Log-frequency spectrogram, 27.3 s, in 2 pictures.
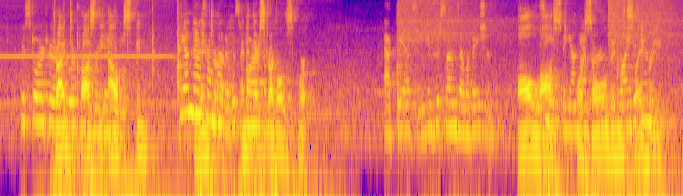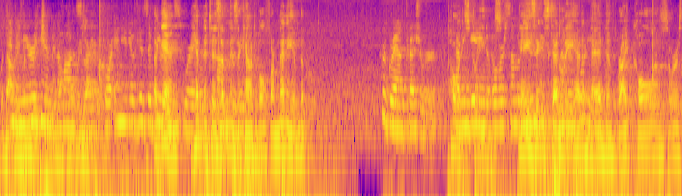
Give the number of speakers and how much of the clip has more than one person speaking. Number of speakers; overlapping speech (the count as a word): two, about 49%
